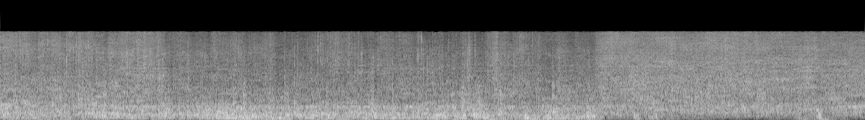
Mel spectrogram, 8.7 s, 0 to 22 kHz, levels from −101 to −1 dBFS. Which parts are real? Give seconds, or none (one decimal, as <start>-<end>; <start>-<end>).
none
